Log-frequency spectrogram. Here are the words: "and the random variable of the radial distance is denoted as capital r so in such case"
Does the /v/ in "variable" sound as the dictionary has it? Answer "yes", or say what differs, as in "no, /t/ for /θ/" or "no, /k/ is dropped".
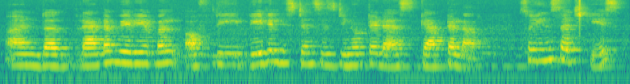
yes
